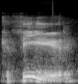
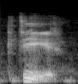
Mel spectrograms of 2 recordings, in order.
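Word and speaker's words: كثير: So for example, the word kathir in Fusha, in Ammiya it's still katir. So the long I is still there and it still sounds like an I, as opposed to bait, which now sounds like an E.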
